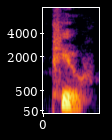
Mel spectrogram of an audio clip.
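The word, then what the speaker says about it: Pugh: Meanwhile, Florence Pew, is that how you say her name? Pew.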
